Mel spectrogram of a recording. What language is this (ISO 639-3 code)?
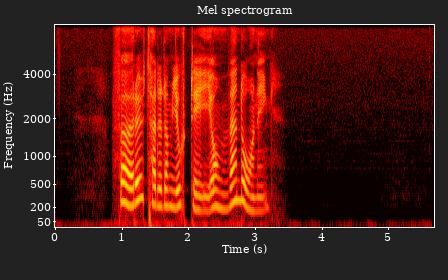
swe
